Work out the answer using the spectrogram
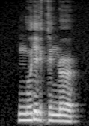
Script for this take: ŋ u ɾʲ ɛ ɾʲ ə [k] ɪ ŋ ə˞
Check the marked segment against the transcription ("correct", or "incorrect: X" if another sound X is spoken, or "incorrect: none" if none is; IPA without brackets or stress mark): correct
